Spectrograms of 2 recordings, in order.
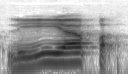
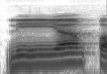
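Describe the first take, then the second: The two takes are said the same way.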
